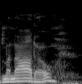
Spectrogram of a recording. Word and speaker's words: Manado: Eventually, Shark was sent to northern Sulawesi, near the city of Manado, as it's pronounced today.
